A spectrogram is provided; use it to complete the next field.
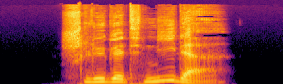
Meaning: second-person plural subjunctive II of niederschlagen
- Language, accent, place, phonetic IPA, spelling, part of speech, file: German, Germany, Berlin, [ˌʃlyːɡət ˈniːdɐ], schlüget nieder, verb, De-schlüget nieder.ogg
